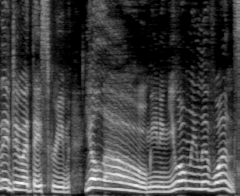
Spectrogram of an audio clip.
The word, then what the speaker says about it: YOLO: Next is really, spelled YOLO, but it's usually read as a new word. It's pronounced YOLO, and it stands for you only live once.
